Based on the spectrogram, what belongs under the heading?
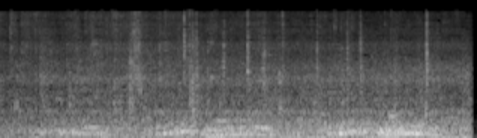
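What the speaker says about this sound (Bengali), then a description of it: "এখানে রয়েছে ব্ল্যাক কালারের বিউটি কবুতর, একদম বিগ সাইজ দেখতে পাচ্ছেন" Pigeons coo at a market stall selling large black beauty pigeons, repeated low rolling coos layered over a dense, steady flock murmur with a few wing flutters, close and continuous with no talking.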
